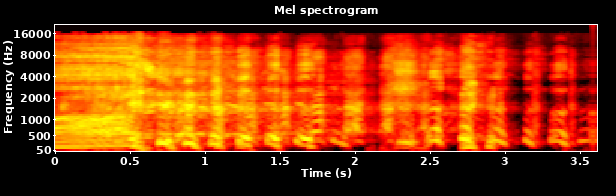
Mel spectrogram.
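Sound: imitated snoring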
